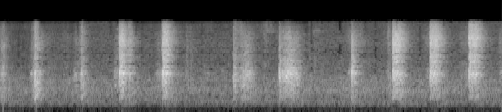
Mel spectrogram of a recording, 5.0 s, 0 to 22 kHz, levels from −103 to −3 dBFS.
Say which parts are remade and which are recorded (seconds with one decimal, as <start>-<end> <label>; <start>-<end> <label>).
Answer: 0.0-0.9 remade; 0.9-1.3 recorded; 1.3-3.1 remade; 3.1-5.0 recorded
